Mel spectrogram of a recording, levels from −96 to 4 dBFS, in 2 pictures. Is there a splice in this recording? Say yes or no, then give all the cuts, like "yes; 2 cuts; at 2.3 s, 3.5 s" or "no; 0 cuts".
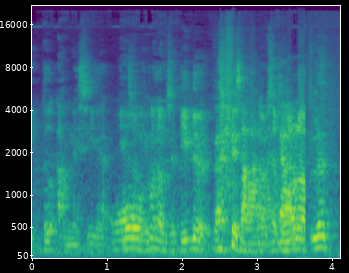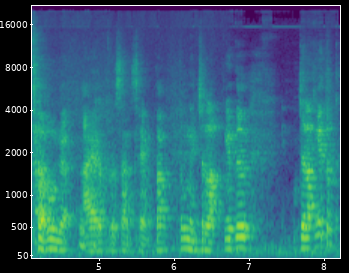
yes; 1 cut; at 3.6 s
